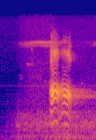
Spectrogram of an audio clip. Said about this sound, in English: All right, I'm going to let you hear a bird, the fish crow, and you tell me if that's the one. Fish crow.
